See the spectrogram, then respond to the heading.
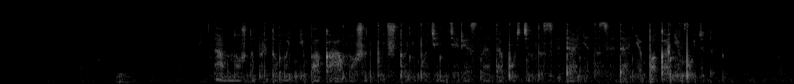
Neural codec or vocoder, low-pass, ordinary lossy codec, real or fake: none; 7.2 kHz; none; real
